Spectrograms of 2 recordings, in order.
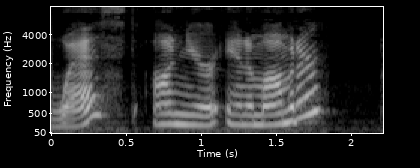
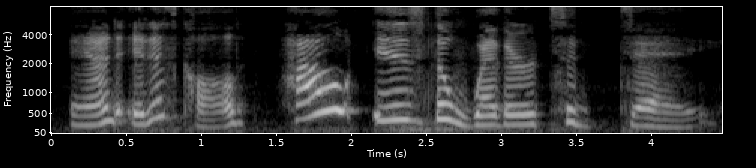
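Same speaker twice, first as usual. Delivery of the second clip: usual speaking voice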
